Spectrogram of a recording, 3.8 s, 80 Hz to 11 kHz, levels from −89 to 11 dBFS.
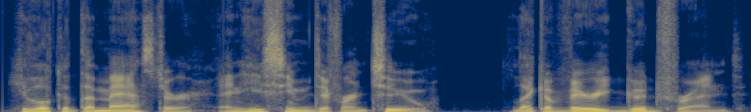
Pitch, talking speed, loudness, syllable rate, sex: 115 Hz, 225 wpm, -16 LUFS, 6.8 syllables/s, male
